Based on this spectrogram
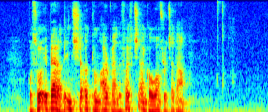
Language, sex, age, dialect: Faroese, male, 36-60, Suðurstreymoy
